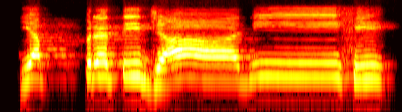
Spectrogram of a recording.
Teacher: Here ja and ni is long, do not make it short. Janihi, that he is short.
